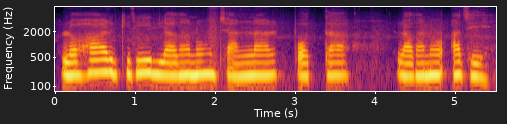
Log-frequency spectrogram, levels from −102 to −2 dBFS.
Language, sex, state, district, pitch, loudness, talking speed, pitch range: Bengali, female, West Bengal, Cooch Behar, 190 Hz, -15 LUFS, 75 wpm, 185-195 Hz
